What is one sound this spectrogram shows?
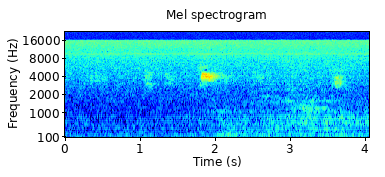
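A paintbrush softly brushes across canvas.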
